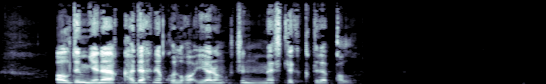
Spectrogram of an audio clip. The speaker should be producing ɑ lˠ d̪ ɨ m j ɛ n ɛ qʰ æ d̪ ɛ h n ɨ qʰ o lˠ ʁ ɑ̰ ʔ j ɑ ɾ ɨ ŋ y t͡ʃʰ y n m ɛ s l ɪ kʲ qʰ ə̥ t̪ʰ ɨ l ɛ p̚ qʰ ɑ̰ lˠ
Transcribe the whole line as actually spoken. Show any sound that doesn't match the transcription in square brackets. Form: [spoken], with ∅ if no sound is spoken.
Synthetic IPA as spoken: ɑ lˠ d̪ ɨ m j ɛ n ɛ qʰ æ d̪ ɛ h n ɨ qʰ o lˠ ʁ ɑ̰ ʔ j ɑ ɾ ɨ ŋ y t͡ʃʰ y n m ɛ s l ɪ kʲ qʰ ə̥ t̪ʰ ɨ l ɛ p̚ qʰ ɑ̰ lˠ

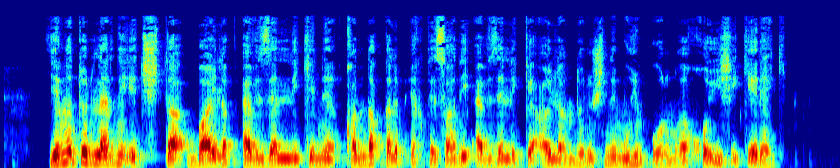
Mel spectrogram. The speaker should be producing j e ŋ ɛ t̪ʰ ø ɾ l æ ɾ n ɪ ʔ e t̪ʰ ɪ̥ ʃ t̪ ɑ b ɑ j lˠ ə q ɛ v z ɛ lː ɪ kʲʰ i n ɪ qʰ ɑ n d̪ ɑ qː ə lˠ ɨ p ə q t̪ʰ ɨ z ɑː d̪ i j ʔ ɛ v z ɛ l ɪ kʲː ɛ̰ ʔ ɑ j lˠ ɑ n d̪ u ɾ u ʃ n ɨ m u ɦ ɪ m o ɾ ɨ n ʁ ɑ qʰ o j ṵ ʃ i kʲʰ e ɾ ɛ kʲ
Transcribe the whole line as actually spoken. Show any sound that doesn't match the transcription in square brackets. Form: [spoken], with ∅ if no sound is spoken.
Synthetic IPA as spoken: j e ŋ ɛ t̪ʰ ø ɾ l æ ɾ n ɪ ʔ e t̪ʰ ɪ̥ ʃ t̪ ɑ b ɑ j lˠ ə q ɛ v z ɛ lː ɪ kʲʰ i n ɪ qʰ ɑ n d̪ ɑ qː ə lˠ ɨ p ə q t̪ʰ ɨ [s] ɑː d̪ i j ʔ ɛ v z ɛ [lː] ɪ kʲː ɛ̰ ʔ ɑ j lˠ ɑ n d̪ u ɾ u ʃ n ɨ m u ɦ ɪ m o ɾ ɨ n ʁ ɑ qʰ o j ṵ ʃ i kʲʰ e ɾ ɛ kʲ

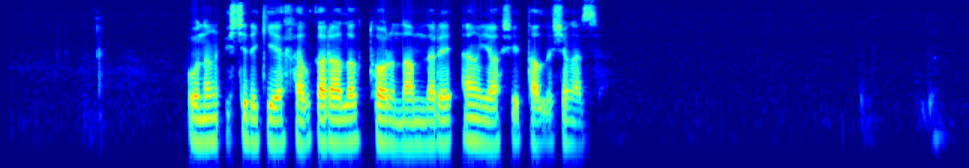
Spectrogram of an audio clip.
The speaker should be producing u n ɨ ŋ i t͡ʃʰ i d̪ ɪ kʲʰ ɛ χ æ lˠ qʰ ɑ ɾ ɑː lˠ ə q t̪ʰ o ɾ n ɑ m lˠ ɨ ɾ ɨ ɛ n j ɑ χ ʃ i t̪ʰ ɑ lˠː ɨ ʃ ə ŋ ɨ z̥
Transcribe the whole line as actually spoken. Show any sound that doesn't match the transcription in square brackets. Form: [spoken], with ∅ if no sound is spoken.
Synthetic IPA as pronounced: u n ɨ ŋ i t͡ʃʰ i d̪ ɪ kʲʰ [i] χ æ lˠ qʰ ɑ ɾ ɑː lˠ ə q t̪ʰ o ɾ n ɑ m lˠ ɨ ɾ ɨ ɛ [ŋ] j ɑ χ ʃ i t̪ʰ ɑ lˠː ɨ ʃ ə ŋ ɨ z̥

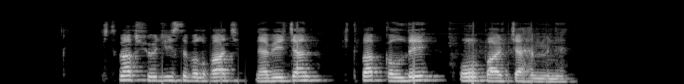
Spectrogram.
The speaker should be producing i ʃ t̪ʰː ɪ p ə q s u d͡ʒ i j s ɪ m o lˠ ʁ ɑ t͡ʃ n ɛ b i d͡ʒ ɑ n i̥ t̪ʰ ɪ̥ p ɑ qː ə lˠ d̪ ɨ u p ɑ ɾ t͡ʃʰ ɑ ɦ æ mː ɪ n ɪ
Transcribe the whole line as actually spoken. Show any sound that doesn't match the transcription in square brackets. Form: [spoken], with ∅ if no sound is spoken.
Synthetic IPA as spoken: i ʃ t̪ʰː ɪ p [ɑ] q [ʃ] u d͡ʒ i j s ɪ [b] o lˠ ʁ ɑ t͡ʃ n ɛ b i d͡ʒ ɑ n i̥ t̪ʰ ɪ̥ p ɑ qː ə lˠ d̪ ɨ u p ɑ ɾ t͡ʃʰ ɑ ɦ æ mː ɪ n ɪ

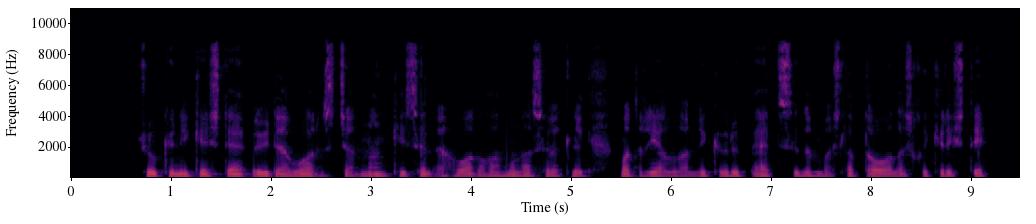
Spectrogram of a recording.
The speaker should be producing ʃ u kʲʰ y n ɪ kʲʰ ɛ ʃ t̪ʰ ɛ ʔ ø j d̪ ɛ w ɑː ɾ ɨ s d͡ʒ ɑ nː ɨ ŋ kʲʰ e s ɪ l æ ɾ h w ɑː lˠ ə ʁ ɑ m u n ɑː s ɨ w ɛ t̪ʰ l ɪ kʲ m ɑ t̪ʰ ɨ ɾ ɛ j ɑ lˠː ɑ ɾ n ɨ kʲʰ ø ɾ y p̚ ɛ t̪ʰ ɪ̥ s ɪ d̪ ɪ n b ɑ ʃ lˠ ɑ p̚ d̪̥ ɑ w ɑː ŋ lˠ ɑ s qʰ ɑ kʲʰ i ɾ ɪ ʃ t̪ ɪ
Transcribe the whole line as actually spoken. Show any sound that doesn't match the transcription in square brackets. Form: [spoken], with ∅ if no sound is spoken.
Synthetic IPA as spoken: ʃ u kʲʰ y n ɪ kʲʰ ɛ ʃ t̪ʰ ɛ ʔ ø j d̪ ɛ w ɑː ɾ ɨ s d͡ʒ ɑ nː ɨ ŋ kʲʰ e s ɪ l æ [∅] h w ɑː lˠ ə ʁ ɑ m u n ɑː s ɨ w ɛ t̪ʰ l ɪ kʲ m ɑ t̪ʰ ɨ ɾ [i] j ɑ lˠː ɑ ɾ n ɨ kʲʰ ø ɾ y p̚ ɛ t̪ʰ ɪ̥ s ɪ d̪ ɪ n b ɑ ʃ lˠ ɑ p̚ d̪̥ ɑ w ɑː [∅] lˠ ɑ [ʃ] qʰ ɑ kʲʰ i ɾ ɪ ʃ t̪ ɪ

